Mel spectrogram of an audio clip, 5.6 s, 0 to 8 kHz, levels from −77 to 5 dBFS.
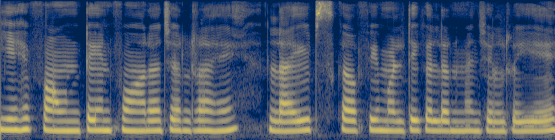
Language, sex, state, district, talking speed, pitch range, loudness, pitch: Hindi, female, Bihar, Madhepura, 160 wpm, 205-220 Hz, -14 LUFS, 215 Hz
